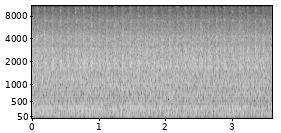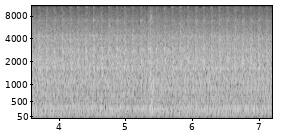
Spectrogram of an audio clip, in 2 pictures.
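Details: Camaro first start after exhaust repair welding, fuel added: rough idle with loud, uneven knocking about two beats a second; sounds loose, cause unknown; dead animal debris blown from exhaust. Engine knock at idle.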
